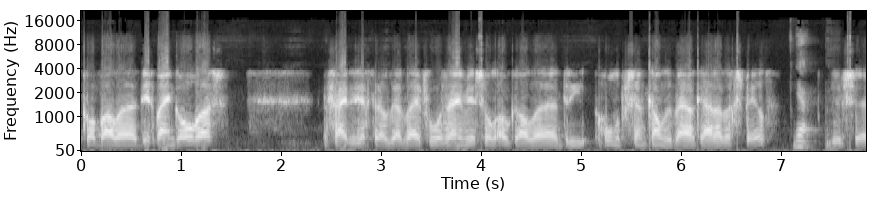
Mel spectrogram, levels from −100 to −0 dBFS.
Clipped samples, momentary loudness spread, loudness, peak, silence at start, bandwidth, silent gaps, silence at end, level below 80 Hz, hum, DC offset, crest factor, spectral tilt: 0.5%; 14 LU; -12 LUFS; 0 dBFS; 0 s; over 20 kHz; none; 0 s; -56 dBFS; none; under 0.1%; 14 dB; -2 dB/octave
